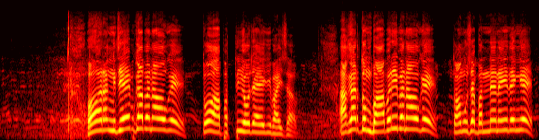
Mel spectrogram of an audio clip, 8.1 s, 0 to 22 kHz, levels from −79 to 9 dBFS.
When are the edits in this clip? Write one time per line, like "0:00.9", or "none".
none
